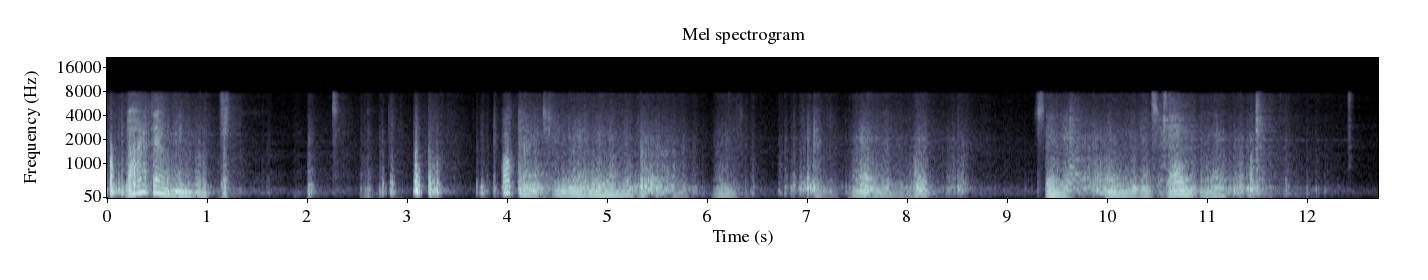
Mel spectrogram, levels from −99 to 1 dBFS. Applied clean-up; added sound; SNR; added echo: neural mask model RNNoise.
